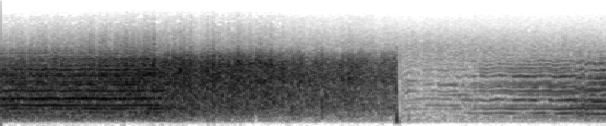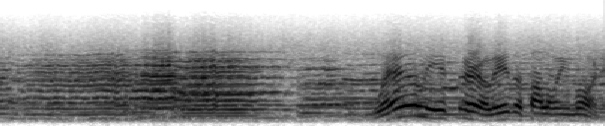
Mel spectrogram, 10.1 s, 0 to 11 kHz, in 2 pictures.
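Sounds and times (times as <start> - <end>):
orchestral music: 0.0 - 1.6, 3.8 - 10.0.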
